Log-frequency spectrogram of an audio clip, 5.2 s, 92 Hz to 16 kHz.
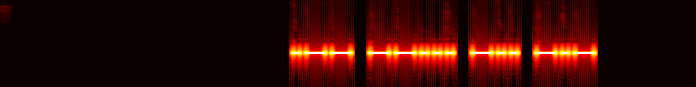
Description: Morse code, heard as a keyed tone, about 25 wpm, 700 Hz. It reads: W7DK
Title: USA Call Signs - 4 Characters - Repeated 2x - 25wpm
